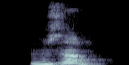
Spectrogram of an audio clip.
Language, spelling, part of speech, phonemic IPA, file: Moroccan Arabic, مجر, noun, /mʒar/, LL-Q56426 (ary)-مجر.wav
- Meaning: drawer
